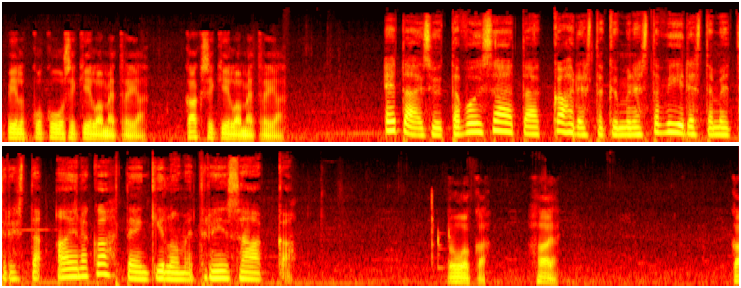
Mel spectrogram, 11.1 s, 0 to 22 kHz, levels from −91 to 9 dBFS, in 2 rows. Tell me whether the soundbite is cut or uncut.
uncut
